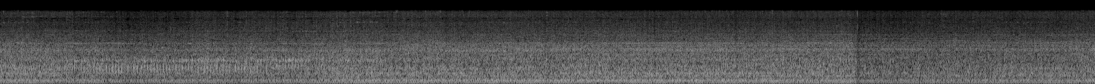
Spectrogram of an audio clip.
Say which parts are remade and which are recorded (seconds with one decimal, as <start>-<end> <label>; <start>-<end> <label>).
0.0-0.7 remade; 0.7-1.4 recorded; 1.4-3.1 remade; 3.1-3.8 recorded; 3.8-11.0 remade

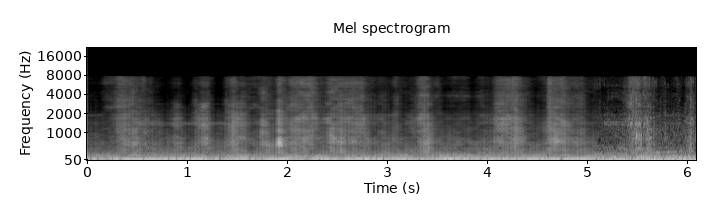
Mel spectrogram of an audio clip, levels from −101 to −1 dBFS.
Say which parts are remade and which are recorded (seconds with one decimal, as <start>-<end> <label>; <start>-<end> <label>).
0.0-5.1 remade; 5.1-6.1 recorded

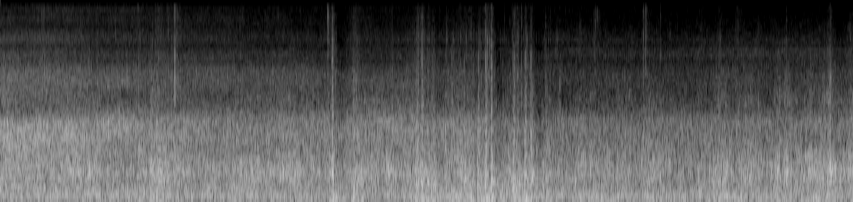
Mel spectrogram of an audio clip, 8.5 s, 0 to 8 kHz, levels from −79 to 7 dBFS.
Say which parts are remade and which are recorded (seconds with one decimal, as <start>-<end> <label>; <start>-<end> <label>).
0.0-1.6 recorded; 1.6-2.4 remade; 2.4-3.4 recorded; 3.4-4.4 remade; 4.4-8.5 recorded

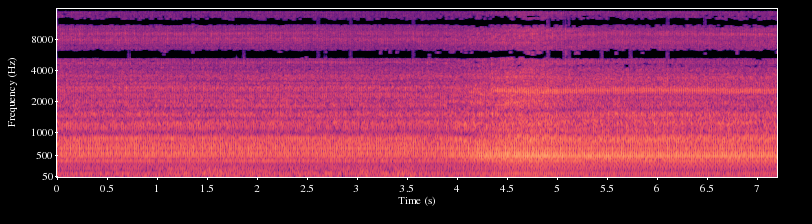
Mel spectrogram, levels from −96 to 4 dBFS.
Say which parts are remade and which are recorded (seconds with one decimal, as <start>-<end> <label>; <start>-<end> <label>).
0.0-7.2 recorded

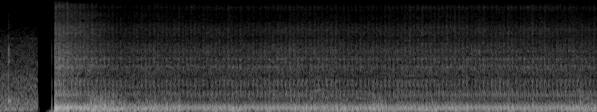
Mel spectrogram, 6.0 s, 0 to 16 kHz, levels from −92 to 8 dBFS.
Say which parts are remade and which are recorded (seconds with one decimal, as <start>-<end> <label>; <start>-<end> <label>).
0.0-6.0 remade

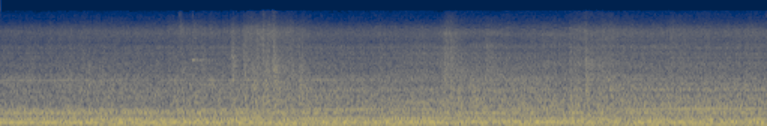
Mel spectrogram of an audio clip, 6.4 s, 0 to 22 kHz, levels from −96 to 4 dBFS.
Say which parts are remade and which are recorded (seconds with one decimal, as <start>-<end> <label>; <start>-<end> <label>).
0.0-3.3 recorded; 3.3-5.1 remade; 5.1-6.4 recorded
